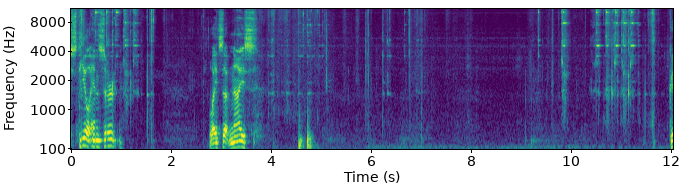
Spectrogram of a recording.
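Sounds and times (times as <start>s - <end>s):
light metallic clicks and clinks: 0.1s - 1.7s, 3.8s - 5.2s, 6.2s - 6.9s, 9.3s - 11.8s.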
